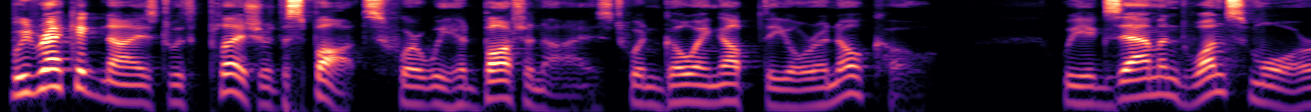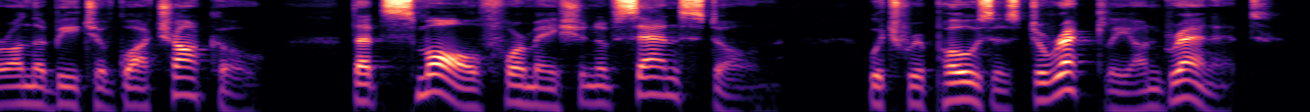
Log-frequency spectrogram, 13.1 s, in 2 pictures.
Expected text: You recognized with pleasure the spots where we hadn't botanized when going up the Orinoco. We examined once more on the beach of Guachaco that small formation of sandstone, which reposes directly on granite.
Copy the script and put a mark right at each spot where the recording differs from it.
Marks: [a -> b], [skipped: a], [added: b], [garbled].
[You -> We] recognized with pleasure the spots where we [hadn't -> had] botanized when going up the Orinoco. We examined once more on the beach of Guachaco that small formation of sandstone, which reposes directly on granite.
